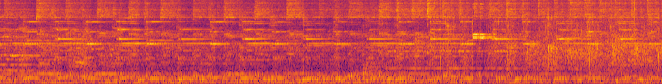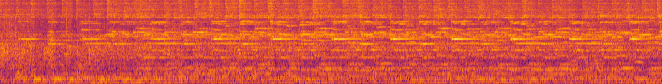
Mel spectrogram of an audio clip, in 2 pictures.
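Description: Sasak gamelan ensemble of metallophones and double-headed drums playing steadily, with a noisier swell roughly six to nine seconds in.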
